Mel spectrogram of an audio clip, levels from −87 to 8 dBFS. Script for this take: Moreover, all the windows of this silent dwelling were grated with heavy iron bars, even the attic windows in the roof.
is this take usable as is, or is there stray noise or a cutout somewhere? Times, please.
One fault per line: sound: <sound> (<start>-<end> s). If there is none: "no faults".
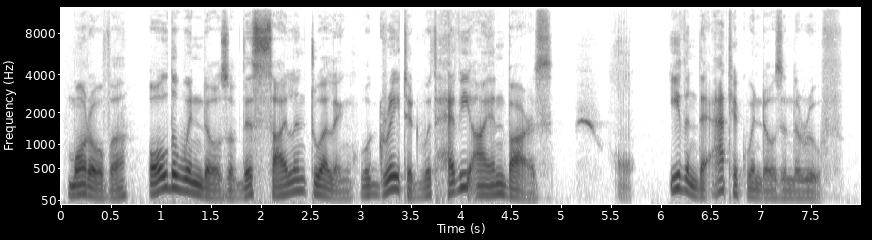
sound: breath (5.1-5.7 s)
